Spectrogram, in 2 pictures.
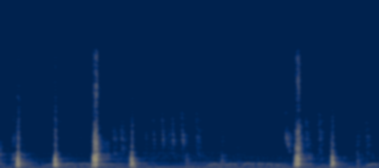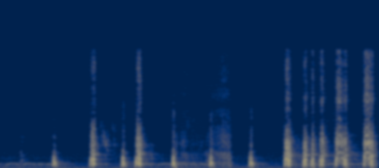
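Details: Chukar partridge clucking repeatedly in sharp, abrupt notes that speed into a dense, excited series. Softer wavering, warbled notes run beneath the clucks.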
